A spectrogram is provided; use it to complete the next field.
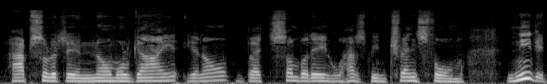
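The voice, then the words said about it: Pleasant non-local accent. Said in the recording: “I love that accent ... It's just gorgeous”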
